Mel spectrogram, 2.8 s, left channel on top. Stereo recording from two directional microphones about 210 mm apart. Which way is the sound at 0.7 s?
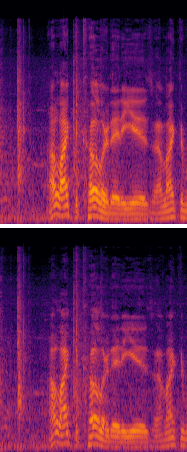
45° left (ahead or behind).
